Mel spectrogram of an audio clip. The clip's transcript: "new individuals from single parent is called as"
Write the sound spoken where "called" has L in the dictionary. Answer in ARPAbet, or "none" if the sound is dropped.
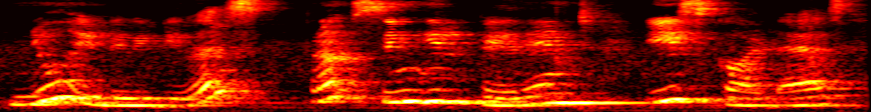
L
